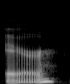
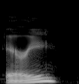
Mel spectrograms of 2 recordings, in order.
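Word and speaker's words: Aire: So Kylie released the name of her baby boy, Air with an E, pronounced Air, because people were like, is it pronounced Airy?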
